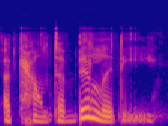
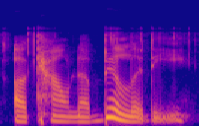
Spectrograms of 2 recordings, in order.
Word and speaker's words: accountability: You can say the middle T, accountability, or drop it, accountability. Anything that ends in ity, remember, is going to sound like a D. So that T will always be a D.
